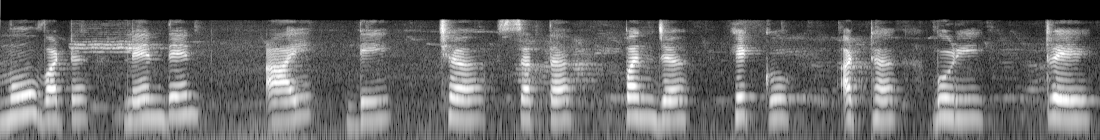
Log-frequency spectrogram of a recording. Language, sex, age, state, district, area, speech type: Sindhi, female, 30-45, Uttar Pradesh, Lucknow, urban, read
